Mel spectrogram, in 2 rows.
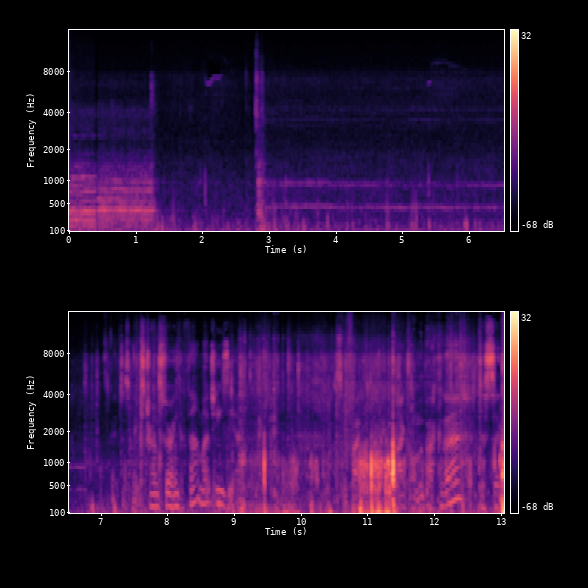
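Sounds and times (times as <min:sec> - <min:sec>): faint electric motor hum: 0:02.8 - 0:07.4.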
